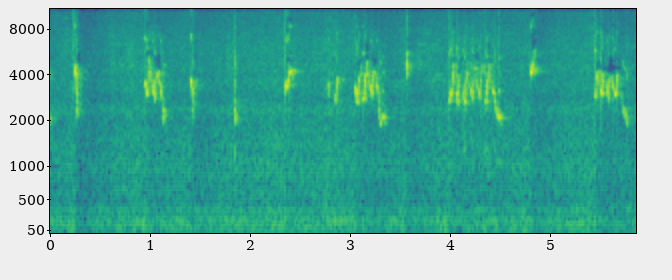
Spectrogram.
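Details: Poh, a Bourke's parrot about four months old, sings continuously: short, high chirps and twittering phrases, several per second in bursts, over a low hum of passing traffic.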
